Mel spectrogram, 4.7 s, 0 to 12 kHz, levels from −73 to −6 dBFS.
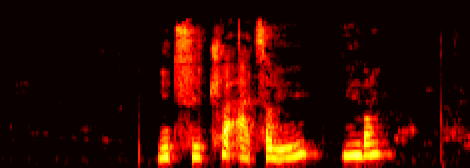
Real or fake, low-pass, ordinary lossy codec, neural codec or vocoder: real; 9.9 kHz; MP3, 32 kbps; none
